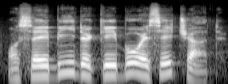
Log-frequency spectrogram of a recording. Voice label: "ansaitbindeque", patois jura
